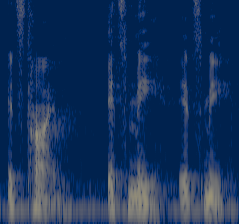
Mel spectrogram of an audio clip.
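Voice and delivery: low, soft, halting confession; overcome with emotion. Retold or imitated. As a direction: reveal it quietly, pausing between phrases. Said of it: "he's overcome with emotion".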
